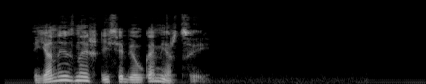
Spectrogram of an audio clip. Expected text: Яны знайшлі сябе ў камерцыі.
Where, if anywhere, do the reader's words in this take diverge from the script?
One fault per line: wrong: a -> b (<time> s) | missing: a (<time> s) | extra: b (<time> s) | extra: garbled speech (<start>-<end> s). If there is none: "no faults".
no faults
